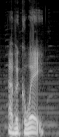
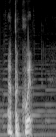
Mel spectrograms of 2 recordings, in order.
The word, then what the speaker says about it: Epiquit: Abiquiué, a European mispronunciation of the Mi'kmaq word Epiquit, which means land cradled on the waters.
